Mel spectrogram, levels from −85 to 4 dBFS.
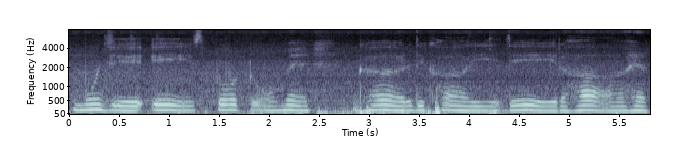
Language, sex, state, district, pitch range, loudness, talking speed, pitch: Hindi, female, Madhya Pradesh, Umaria, 155-175 Hz, -16 LUFS, 95 wpm, 160 Hz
